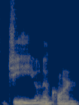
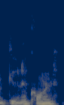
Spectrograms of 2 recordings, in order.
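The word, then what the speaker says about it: gunicorn: popular are uwsgi and I guess it's G unicorn is how you say it or goonicorn um for my sites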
